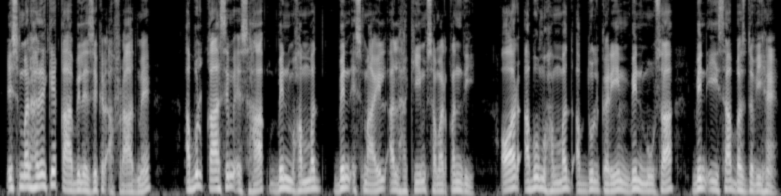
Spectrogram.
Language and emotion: Urdu, neutral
